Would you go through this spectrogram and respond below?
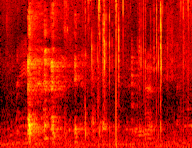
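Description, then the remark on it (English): Someone drinking water: faint crinkling and handling noises with a soft burst, then a series of short, uneven clicks and sips at low volume, with no talking. “I'll drink water.”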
